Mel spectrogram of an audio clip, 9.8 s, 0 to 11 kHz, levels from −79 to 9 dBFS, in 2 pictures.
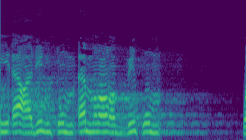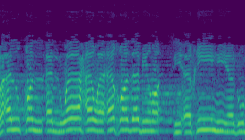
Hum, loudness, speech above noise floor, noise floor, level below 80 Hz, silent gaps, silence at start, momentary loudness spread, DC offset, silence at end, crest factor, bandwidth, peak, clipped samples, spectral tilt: none; -15 LUFS; 42 dB; -56 dBFS; -54 dBFS; none; 0 s; 7 LU; under 0.1%; 0 s; 14 dB; 4.8 kHz; 0 dBFS; under 0.1%; -9 dB/octave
